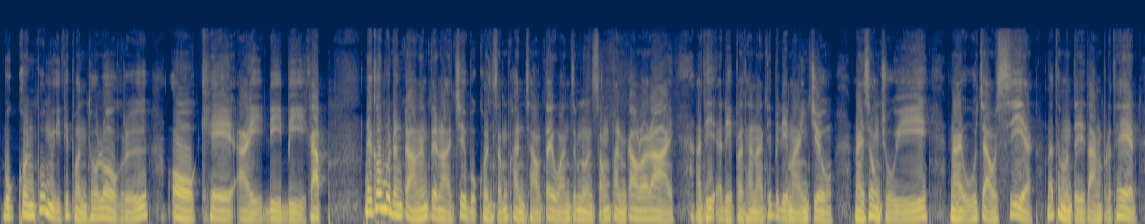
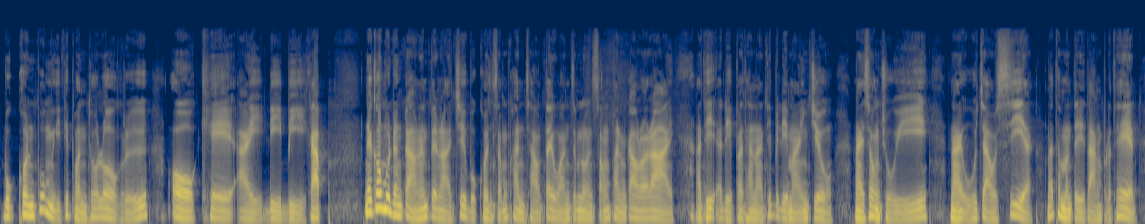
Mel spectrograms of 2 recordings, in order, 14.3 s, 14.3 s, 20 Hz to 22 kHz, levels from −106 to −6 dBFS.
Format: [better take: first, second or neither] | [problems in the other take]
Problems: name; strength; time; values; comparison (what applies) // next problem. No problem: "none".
second | distortion; slight; 10 dB below the speech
